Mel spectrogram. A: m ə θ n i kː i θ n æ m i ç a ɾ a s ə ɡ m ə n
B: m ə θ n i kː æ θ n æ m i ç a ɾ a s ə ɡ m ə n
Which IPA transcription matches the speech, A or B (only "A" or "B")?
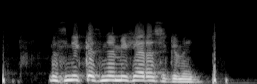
B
